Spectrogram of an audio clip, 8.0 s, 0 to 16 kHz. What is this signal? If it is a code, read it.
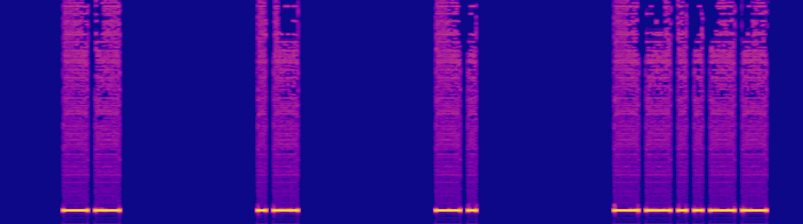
Morse code, heard as a keyed tone, about 15 wpm, spaced as for 5 wpm, 1000 Hz. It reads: MAN,
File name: qotdfiles / 5wpm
